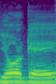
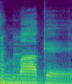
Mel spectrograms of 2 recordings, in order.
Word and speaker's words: Maguey: It's not your gay or our gay, it's Maguey.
